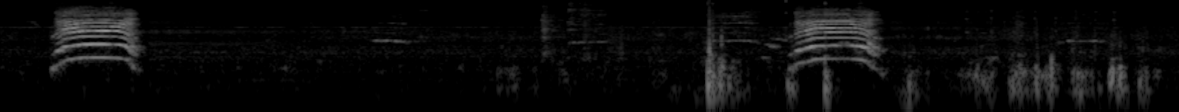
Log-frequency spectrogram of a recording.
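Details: Two loud, buzzy goat screams about seven seconds apart, each under a second long, with faint knocks and small background noises in the pause between.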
